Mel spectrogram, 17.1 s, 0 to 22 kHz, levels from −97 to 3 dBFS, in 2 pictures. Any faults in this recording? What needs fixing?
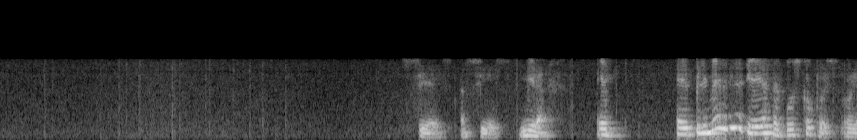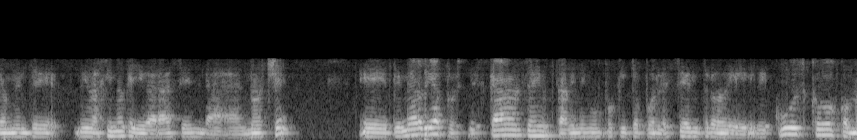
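The speech runs through the GSM full-rate codec for the whole clip, with plainly audible damage. The coder rebuilds the voice from a vocal-tract filter driven by a regular pulse train that keeps only every third excitation sample, so the sound has the buzzy, gravelly roughness that fits 13 kbps GSM full rate. Nothing above 4 kHz survives, so sibilants and consonant detail are dulled. To prevent it, capture or route the audio over a wideband path rather than a GSM full-rate link.

GSM bit errors break up the sound from 12.81 to 12.87 s. Over that span of about 56 ms the voice turns into a brief squawk and gargle. The span fits roughly three 20 ms frames hit by corrupted bits, at an error rate around 0.6 percent. Flipped bits in the decoded filter, pitch and gain values distort the spectrum and level of those frames. To prevent it, use a stronger radio link or stronger channel coding, and conceal corrupted frames instead of decoding them.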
